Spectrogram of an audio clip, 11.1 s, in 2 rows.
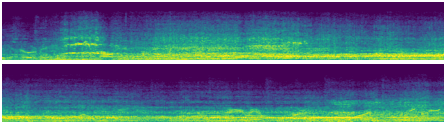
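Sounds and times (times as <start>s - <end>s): car engines at full throttle: 0.0s - 11.0s.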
